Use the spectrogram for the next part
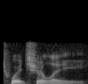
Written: twitchily

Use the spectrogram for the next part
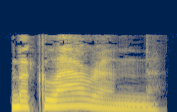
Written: maclaren

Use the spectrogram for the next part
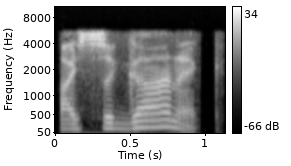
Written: isogonic

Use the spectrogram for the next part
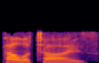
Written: palletize

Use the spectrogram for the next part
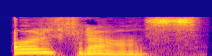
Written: orthros

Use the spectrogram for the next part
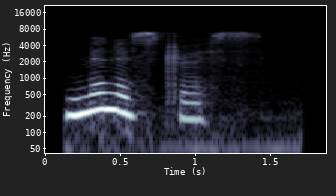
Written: ministress

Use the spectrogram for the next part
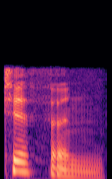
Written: tiffin

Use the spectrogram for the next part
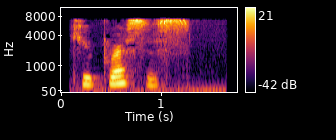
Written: cupressus

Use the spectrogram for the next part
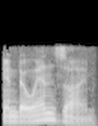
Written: endoenzyme

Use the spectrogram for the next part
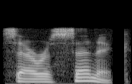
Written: Saracenic

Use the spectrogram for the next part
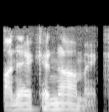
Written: uneconomic

